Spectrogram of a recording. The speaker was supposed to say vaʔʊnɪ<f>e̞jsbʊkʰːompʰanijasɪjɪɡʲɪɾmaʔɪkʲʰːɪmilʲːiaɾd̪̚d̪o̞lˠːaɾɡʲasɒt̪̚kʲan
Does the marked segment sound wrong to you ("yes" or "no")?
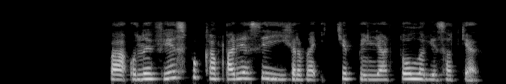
no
